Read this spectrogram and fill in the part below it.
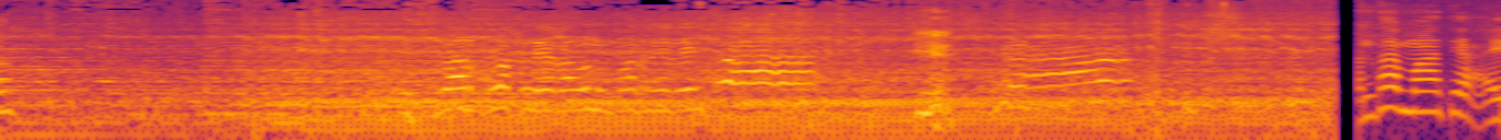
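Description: Motorbike engine droning steadily while riding along a village road at Dana Bari near Dharan, a continuous close hum with voices talking over it before it cuts off near the end.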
